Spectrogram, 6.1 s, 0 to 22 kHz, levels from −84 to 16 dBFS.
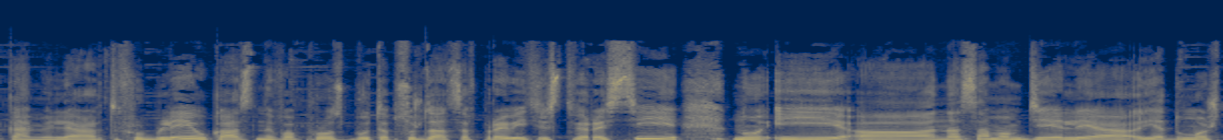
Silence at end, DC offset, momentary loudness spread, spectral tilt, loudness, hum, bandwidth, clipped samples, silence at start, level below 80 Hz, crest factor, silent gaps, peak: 0 s; under 0.1%; 4 LU; -3.5 dB/octave; -18 LUFS; none; 16 kHz; under 0.1%; 0.05 s; -52 dBFS; 16 dB; none; -2 dBFS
